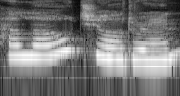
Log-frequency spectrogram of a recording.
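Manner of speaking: sweet, very high-pitched voice. Reading a story aloud, voicing someone greeting the children in a sweet voice. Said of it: "someone said in a sweet voice".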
